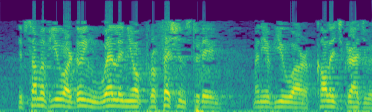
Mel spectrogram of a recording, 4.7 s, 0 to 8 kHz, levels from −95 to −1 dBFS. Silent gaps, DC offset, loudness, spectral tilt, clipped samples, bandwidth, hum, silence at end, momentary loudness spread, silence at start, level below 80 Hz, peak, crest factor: none; under 0.1%; -10 LUFS; -7 dB/octave; 0.9%; 8 kHz; none; 0 s; 11 LU; 0 s; -30 dBFS; 0 dBFS; 10 dB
